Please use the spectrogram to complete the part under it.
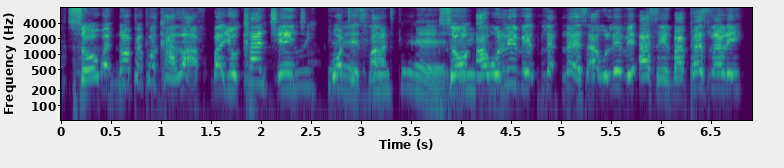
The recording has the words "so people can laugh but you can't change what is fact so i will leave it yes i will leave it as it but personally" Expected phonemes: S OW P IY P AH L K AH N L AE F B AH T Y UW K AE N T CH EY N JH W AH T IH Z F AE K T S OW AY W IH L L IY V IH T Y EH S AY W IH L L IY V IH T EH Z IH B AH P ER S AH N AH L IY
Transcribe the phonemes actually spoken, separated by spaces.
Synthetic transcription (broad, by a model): S OW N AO P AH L K AH N L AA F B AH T Y UW K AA N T CH EY N JH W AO T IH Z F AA T S OW AY W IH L L IY V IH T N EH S AY W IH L L IY V IH T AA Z IH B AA P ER S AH N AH L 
